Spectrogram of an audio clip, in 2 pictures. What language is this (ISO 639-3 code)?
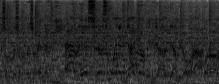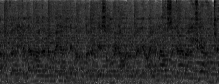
ind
